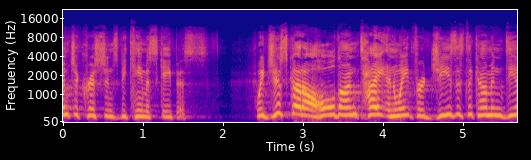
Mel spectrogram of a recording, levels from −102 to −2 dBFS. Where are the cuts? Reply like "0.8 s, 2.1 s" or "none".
2.4 s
